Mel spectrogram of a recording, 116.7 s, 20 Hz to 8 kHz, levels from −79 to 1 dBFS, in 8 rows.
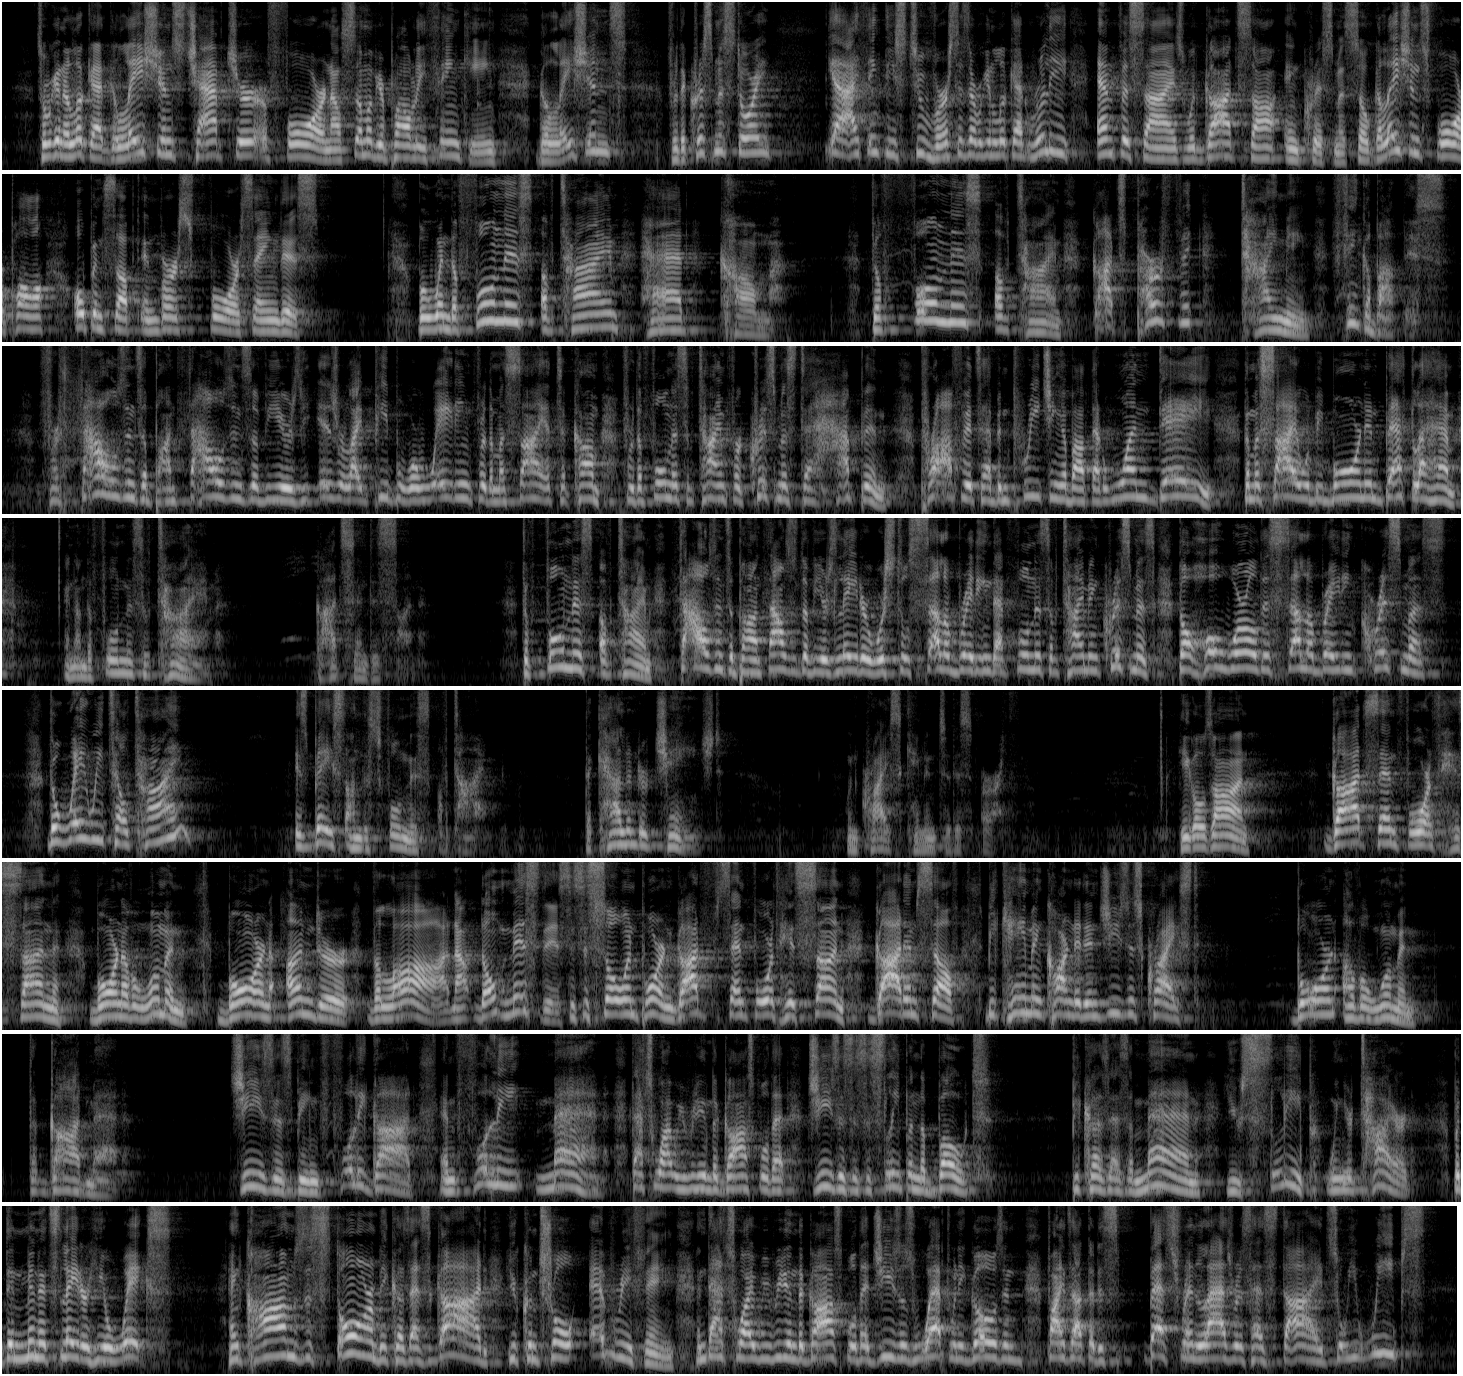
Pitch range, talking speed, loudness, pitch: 170-220 Hz, 145 wpm, -27 LUFS, 195 Hz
